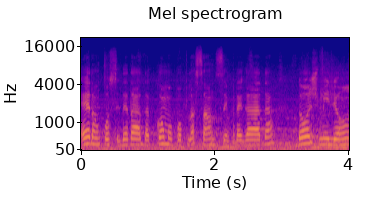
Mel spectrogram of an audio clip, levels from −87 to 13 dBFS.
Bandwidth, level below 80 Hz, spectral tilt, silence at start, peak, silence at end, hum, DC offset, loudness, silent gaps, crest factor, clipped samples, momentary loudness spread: 14 kHz; -40 dBFS; -7 dB/octave; 0 s; -8 dBFS; 0 s; none; under 0.1%; -23 LUFS; none; 14 dB; under 0.1%; 8 LU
